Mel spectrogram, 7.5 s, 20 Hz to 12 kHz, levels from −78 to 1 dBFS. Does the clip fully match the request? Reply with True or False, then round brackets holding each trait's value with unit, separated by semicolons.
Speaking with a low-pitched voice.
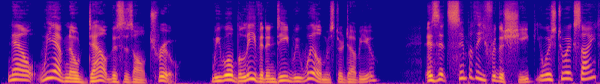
False (160 Hz)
